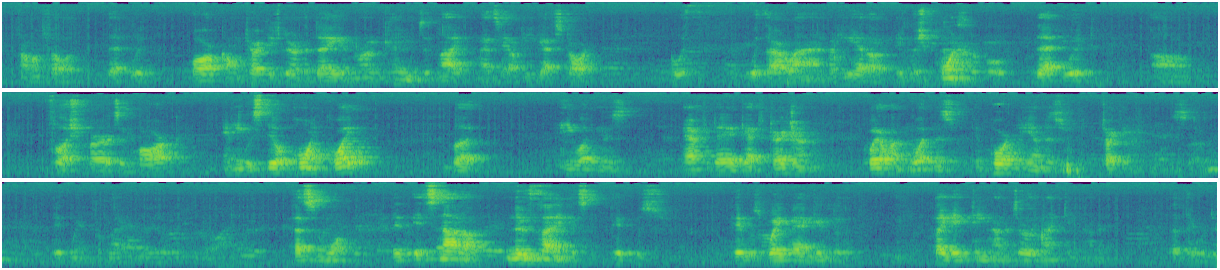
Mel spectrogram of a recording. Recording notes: Seminar from 2018 NWTF Convention. I have the recording from the turkey dogging seminar from the 2018 NWTF Convention and Sports Show in Nashville.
